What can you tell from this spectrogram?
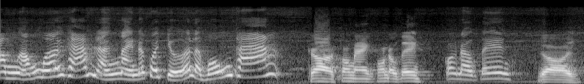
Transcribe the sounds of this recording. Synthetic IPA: a˧wŋ͡mʔə˧˩wŋ͡mməː˨˦jxaː˨˦mzaː˨˩ŋna˨˩jnɔ˨˦kɔ˨˦t͡ɕɨ̰˧˥əlaː˨˩ɓo˨˦nt̪ʰaː˨˦ŋ | zo˨˩jkɔ˧nːa˨˧˩jkɔ˧nɗə˨˩wt̪i˧ənkɔ˧nɗə˨˩wt̪i˧ən | zo˨˩j

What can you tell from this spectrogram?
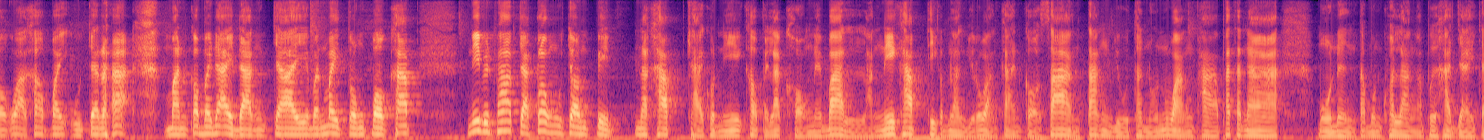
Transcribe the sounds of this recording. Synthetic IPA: ɔː˨˩k̚waː˥˩kʰa˥˩wpa˧jʔu˨˩t̪̚t͡ɕːa˧ɾa˦˥ʔma˧nkɔː˥˩ma˥˩jda˥˩jda˨˩ŋt͡ɕa˧jma˧nma˥˩jt̪ɾo˧ŋpo˨˩kʰːa˦˥p̚ | niː˥˩pe˧npʰaː˥˩p̚t͡ɕaː˨˩kːlɔ˥˩ŋbo˧ŋt͡ɕɔː˧npi˨˩t̪̚na˦˥kʰa˦˥p̚t͡ɕʰaː˩jkʰo˧nːiː˦˥kʰa˥˩wpa˧jla˦˥kʰːɔː˩˦ŋna˧jbaː˥˩nla˩˦ŋniː˦˥kʰa˦˥p̚t̪ʰiː˥˩ka˧mla˧ŋjuː˨˩ɾa˧waː˨˩ŋkaː˧nkɔː˨˩saː˥˩ŋt̪a˥˩ŋjuː˨˩t̪ʰa˧no˩˦nwaː˧ŋpʰaː˧pʰa˦˥t̪ʰːa˧naː˧ | muː˨˩nɯ˨˩ŋt̪a˧mbo˧nkʰo˧la˧ŋʔa˧mpʰɤː˧haː˨˩t̪̚ja˨˩jt͡ɕ

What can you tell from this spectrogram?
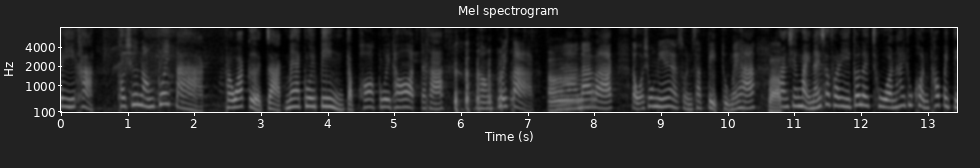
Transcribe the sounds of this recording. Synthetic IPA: ɾiː˧kʰa˥˩ | kʰa˦˥˩wt͡ɕʰɯː˥˩nɔː˦˥ŋklu˥˩əjt̪aː˨˩k̚pʰɾɔ˦˥waː˥˩kɤː˨˩t̪̚t͡ɕaː˨˩k̚mɛː˥˩klu˥˩əjpi˥˩ŋka˨˩pʰːɔː˥˩klu˥˩əjt̪ʰɔː˥˩t̪̚na˦˥kʰa˦˥nɔː˦˥ŋklu˥˩əjt̪aː˨˩k̚ːa˥˩naː˥˩ɾa˦˥k̚t̪ɛː˨˩waː˥˩t͡ɕʰu˥˩əŋniː˦˥na˧˥˩su˨˩˦nsa˨˩t̪̚pi˨˩t̪ʰːuː˨˩k̚ma˦˥jkʰa˦˥ʔt̪ʰaː˧ŋt͡ɕʰi˧əŋma˨˩jna˨˦˥jsa˧pʰa˧ɾiː˧kɔː˥˩lɤː˧jt͡ɕʰu˧ənɦa˥˩jt̪ʰu˦˥kʰːo˧nkʰa˥˩wpa˧jt̪i˨˩

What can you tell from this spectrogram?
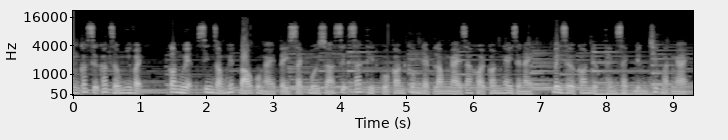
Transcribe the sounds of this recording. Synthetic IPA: ŋ͡mkaː˦˥k̚sɨ̰˧˨xaː˦˥k̚zə˨˦wŋ͡mɲɨ˧və̰˧˨jʔ | kɔ˧nŋwḭ˧˨ənsi˧nzɔ˨˩wŋ͡mɦwi˦˥t̚ɓaː˨˦wku˧˩əŋaː˨˩jt̪ə˧˩jsa˨˩jk̟̚ɓo˧jswaː˨˦sɨ̰˧˨saː˦˥k̚t̪ʰi˨˩t̚ku˧˩əkɔ˧nxə˧wŋ͡mɗɛ˨˩p̚la˨˩wŋ͡mŋaː˨˩jzaː˧xɔ˧˩jkɔ˧nŋa˧jzəː˨˩na˨˩jɓə˧jzəː˨˩kɔ˧nɗɨ˨˩ək̚t̪ʰa˨˦jŋ̟sa˨˩jk̟̚ɗɨ˨˦ŋt͡ɕɨ˦˥ək̚ma˨˩t̚ŋaː˨˩j

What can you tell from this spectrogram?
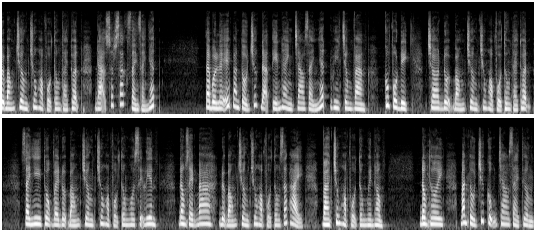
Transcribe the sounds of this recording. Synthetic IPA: ɗo̰˧˨jɓa˨˦wŋ͡mt͡ɕɨ˨˩əŋt͡ɕʊ˧ŋ͡mɦa˨˩wk͡p̚fo˧˩t̪ʰə˧wŋ͡mt̪ʰaː˨˦jt̪ʰwə̰˧˨nɗa̰ː˧˥swə˦˥t̚sa˦˥k̚z̥a˨˩jŋ̟zaː˧˩jɲə˦˥t̚ | t̪a̰ː˧˨jɓo˨˧˩jlḛ˧˥ɓaː˧nt̪o˧˩t͡ɕɨ˦˥k̚ɗa̰ː˧˥t̪i˨˦ənɦa˨˩jŋ̟t͡ɕaː˧wzaː˧˩jɲə˦˥t̚hwi˧t͡ɕə˧ŋ͡mvaː˨˩ŋ | kʊ˦˥p̚vo˧ɗï˨˩k̟̚t͡ɕɔ˧ɗo̰˧˨jɓa˨˦wŋ͡mt͡ɕɨ˨˩əŋt͡ɕʊ˧ŋ͡mɦa˨˩wk͡p̚fo˧˩t̪ʰə˧wŋ͡mt̪ʰaː˨˦jt̪ʰwə̰˧˨n | z̥aː˧˩jɲi˨˩t̪ʰu˨˩ək̚ve˨˩ɗo̰˧˨jɓa˨˦wŋ͡mt͡ɕɨ˨˩əŋt͡ɕʊ˧ŋ͡mɦa˨˩wk͡p̚fo˧˩t̪ʰə˧wŋ͡mŋo˧sḭ˧˥li˧ən | ɗə˨˩wŋ͡mza˧˩jɓaː˧ɗo̰˧˨jɓa˨˦wŋ͡mt͡ɕɨ˨˩əŋt͡ɕʊ˧ŋ͡mɦa˨˩wk͡p̚fo˧˩t̪ʰə˧wŋ͡mzaː˦˥p̚haː˧˩jvaː˨˩t͡ɕʊ˧ŋ͡mɦa˨˩wk͡p̚fo˧˩t̪ʰə˧wŋ͡mŋwi˧ənɦə˧˩wŋ͡m | ɗə˨˩wŋ͡mt̪ʰəː˨˩jɓaː˧nt̪o˧˩t͡ɕɨ˦˥kːʊ̰˧˥ŋ͡mt͡ɕaː˧wzaː˧˩jt̪ʰɨ˧˩əŋ

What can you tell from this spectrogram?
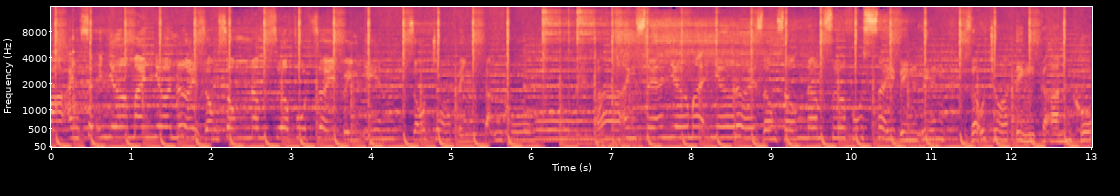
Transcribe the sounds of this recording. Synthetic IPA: aː˨˩ʔa˧jŋ̟sɛ̰˧˥ɲəː˧maː˧jɲəː˧nəː˧jzə˨˩wŋ͡msə˨˦wŋ͡mnə˧msɨ˧əfu˦˥t̚zə˧˩jɓï˨˩ŋ̟ʔi˧ən | zə̰˧˥wt͡ɕɔ˧t̪ï˨˩ŋ̟ka̰˧˨ŋxo˨˦ɦo˧ | vaː˨˩ʔa˧jŋ̟sɛ̰˧˥ɲəː˧ma̰ː˧˨jɲəː˧nəː˧˩jzə˨˩wŋ͡msə˨˦wŋ͡mnə˧msɨ˧əfu˦˥t̚zə˧˩jɓï˨˩ŋ̟ʔwi˧ən | zə̰˧˥wt͡ɕɔ˧˩t̪ï˨˩ŋ̟ka̰ː˧˨nxo˧˦

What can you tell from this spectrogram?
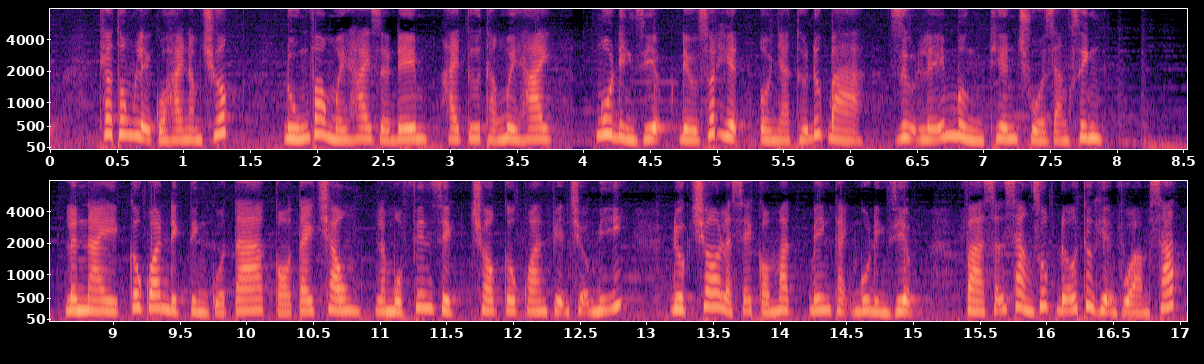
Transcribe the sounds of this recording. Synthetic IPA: t̪ʰɛ˧wt̪ʰə˧wŋ͡mlḛ˧˨ku˧˩əɦaː˧jna˧mt͡ɕɨ˦˥ək̚ | ɗʊ˨˦ŋ͡mvaː˨˩wmɨ˨˩əjɦaː˧jzəː˨˩ɗe˧mhaː˧jt̪ɨ˧t̪ʰaː˨˦ŋmɨ˨˩əjɦaː˧j | ŋo˧ɗï˨˩ŋ̟zḭ˧˨əmɗe˨˩wswt̚hḭ˧˨ənʔəː˧˩ɲaː˨˩t̪ʰə˨˦ɗɨ˦˥k̚ɓaː˨˩ | zɨ̰˧˨lḛ˧˥mɨ˨˩ŋt̪ʰi˧ənt͡ɕu˨˦əzaː˨˦ŋsï˧ŋ̟ | lə˨˩nːa˨˩jkəː˧kwaː˧nɗï˨˩k̟̚t̪ï˨˦ŋ̟ku˧˩ət̪aː˧kɔ˨˦t̪a˧jt͡ɕa˧wŋ͡mlaː˨˩mo˨˩t̚fi˧ənzi˨˩k̚t͡ɕɔ˧kəː˧kwaː˧nvḭ˧˨ənt͡ɕə̰ː˧˨mḭ˧˥ | ɗɨ˨˩ək̚t͡ɕɔ˧laː˨˩sɛ̰˧˥kɔ˨˦ma˨˩t̚ɓe˧nka̰˧˨jŋ̟ŋo˧ɗï˨˩ŋ̟zḭ˧˨əm | vaː˨˩sa̰˧˥nsaː˨˩ŋzu˦˥p̚ɗə̰ː˧˥t̪ʰɨ˨k̚hḭ˧˨ənvṵ˧˨ʔːmsaː˦˥t̚

